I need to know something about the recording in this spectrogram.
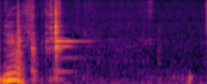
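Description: A single sharp metallic clink with a short ring, as the steel blade of a try square is set down on a wooden workbench.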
